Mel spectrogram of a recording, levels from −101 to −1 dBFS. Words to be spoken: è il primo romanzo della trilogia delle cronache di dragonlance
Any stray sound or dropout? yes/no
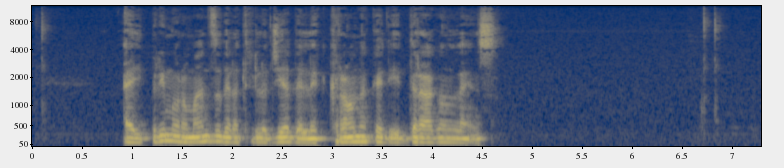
no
